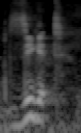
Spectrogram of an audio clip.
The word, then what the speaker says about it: Sziget: Can you pronounce it? The Shibizbit? – The Sziget. – Thank you.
